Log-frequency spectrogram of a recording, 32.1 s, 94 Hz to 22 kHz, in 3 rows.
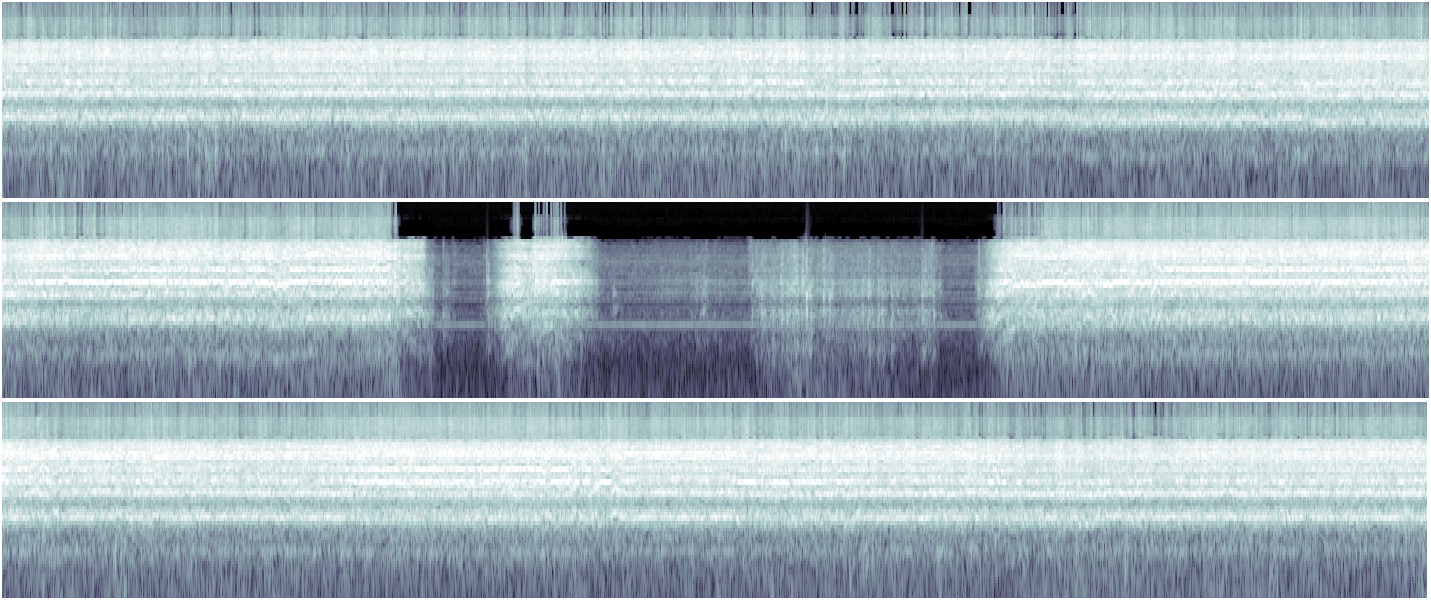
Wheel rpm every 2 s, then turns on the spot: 230, 230, 230, 230, 210, 210, 180, 40, 10, 160, 210, 230, 210, 220, 230, 230.
16-18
